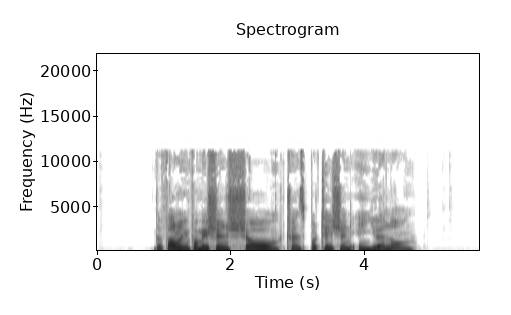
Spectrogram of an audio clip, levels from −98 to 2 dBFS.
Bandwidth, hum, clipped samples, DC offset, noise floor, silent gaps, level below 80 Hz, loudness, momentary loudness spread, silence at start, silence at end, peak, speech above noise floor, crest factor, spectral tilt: 11.5 kHz; none; under 0.1%; under 0.1%; -88 dBFS; none; -52 dBFS; -21 LUFS; 10 LU; 0.85 s; 1 s; -4 dBFS; 67 dB; 18 dB; -6.5 dB/octave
